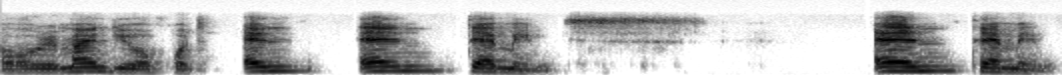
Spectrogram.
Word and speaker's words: enthymeme: Enthymemes. Enthymemes. Spelled what? How do you spell Enthymemes? Enthyme. Enthymeme. You should have said endymeme, but that's not how it's pronounced. It's pronounced enthymeme.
